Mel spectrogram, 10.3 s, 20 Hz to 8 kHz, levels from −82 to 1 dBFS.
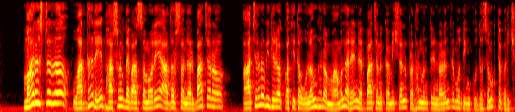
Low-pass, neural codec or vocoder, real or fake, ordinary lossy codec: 7.2 kHz; codec, 16 kHz, 16 kbps, FunCodec, trained on Chinese and English, 50 frames a second; fake; none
